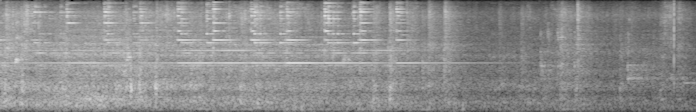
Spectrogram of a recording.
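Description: Freight wagons rolling past, wheels clacking over the rail joints, the rumble fading steadily as the end of the train moves away. Short, evenly repeated high tones sound over it, typical of a level-crossing warning bell.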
